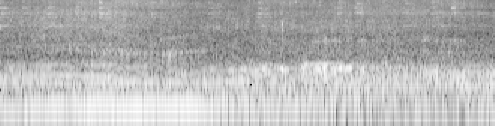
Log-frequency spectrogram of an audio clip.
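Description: A group of escort motorcycles riding past close by, their engines giving a steady low hum that fades near the end as they move away.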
